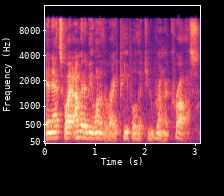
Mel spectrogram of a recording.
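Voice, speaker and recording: Audible room echo hangs on the voice. The speaker is a man talking fairly quickly. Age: 60s. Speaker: congressional candidate and Vietnam veteran. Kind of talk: political video monologue. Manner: angry, confrontational.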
